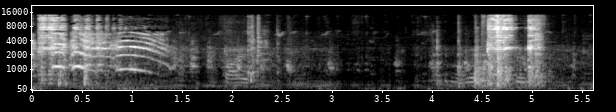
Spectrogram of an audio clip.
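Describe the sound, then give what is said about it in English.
Chickens clucking and squawking in shrill, rising calls, with a louder burst of cackling near the end and a voice speaking among them. “I need to sell some chickens, apparently. Uh, chicken.”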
